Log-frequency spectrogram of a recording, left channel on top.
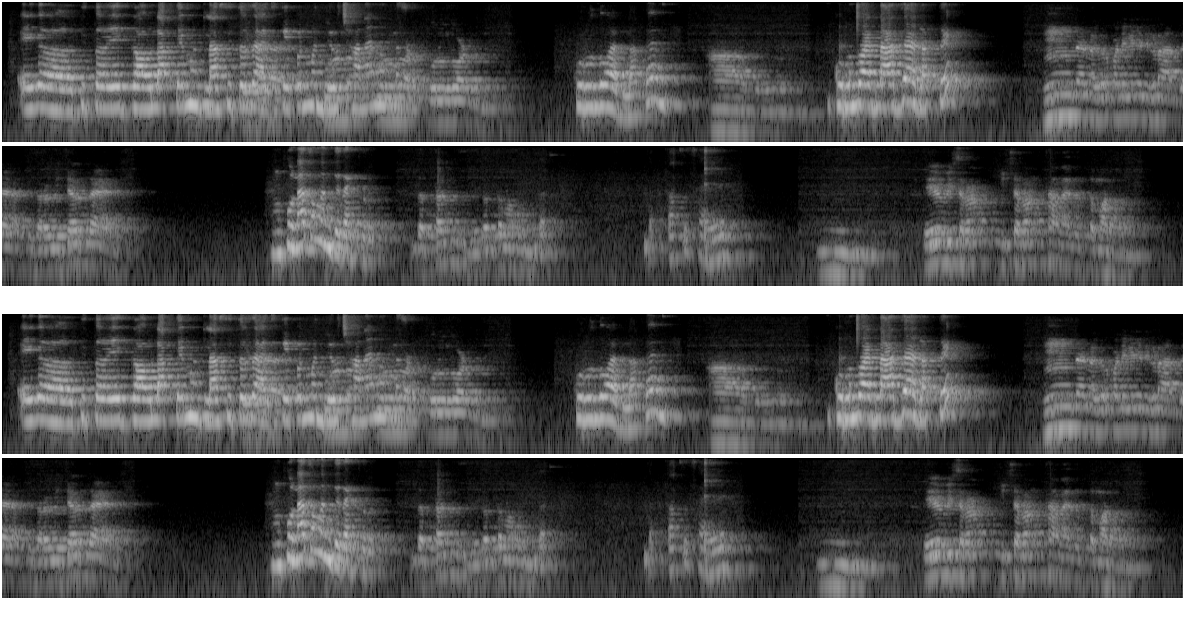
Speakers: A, on the right; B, on the right.
A: एक तिथं एक. गाव लागतय म्हंटलंस तिथं
B: इथं
A: जायचं, ते पण मंदिर
B: कोरुंदवाड
A: छान आहे
B: कोरुंदवाड
A: म्हंटलंस.
B: कोरुंदवाड मध्ये
A: कुरुंद वाढला. काय
B: हा बरोबर.
A: कुरुंद वाढला आज जायला लागते
B: हम्म. त्या नगरपालिकेच्या तिकडे आज जायला लागतयं जरा विचारत जायच.
A: कुणाचं मंदिर हाय?
B: दत्ताच दत्त महाराज
A: दत्त दत्ताचच हाय होय.
B: हम्म. हे विश्राम विश्राम स्थान हाय दत्त महाराजांच.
